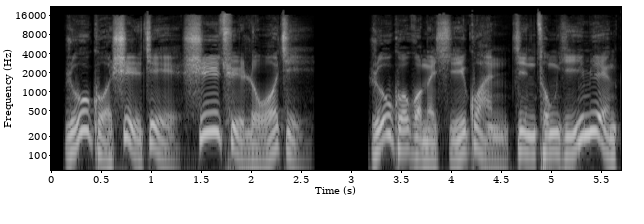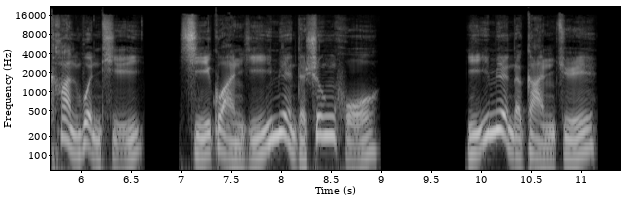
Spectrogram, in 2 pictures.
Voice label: male china

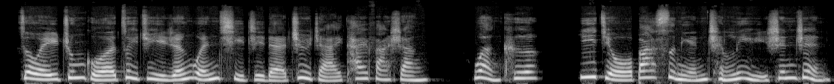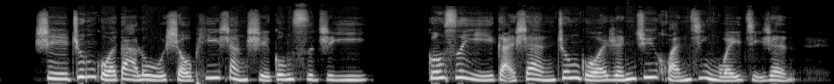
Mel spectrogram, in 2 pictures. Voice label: female china

